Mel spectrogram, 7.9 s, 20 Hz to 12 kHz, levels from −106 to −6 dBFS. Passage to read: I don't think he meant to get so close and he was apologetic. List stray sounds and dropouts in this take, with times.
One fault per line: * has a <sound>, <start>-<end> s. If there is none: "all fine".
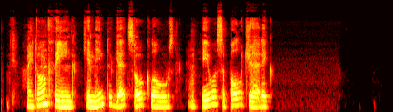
all fine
